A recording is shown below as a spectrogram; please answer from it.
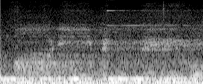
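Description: Chant-like music: a held, low-pitched vocal drone with higher voice lines shifting pitch about every half second, over a steady low rumble from the moving car.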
